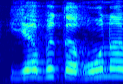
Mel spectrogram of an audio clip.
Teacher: यबतगूना में बा साकिन पे लाइट कलकला होगा।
